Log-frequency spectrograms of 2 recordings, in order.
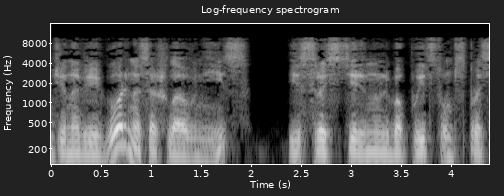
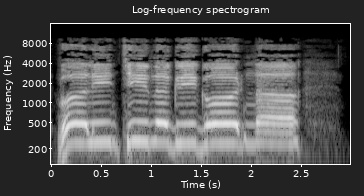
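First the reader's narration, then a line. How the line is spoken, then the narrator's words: Shouting in unison. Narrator (Russian): Сережка и Наташка дружно закричали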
